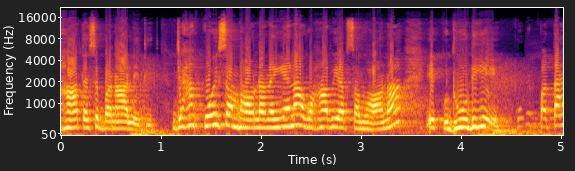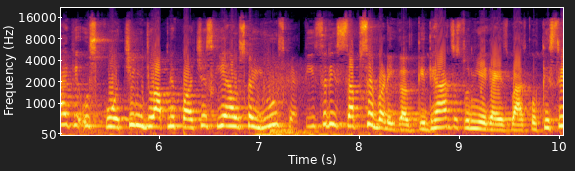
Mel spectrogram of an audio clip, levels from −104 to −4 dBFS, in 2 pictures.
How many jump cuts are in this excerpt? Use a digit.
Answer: 3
